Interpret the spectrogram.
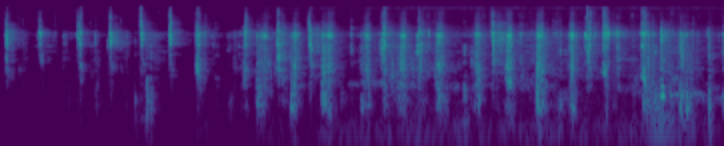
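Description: Close-up crunching and chewing of crispy fried pork fat: scattered sharp crunches at first, then a fast, dense run of crunches from about two and a half seconds in.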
